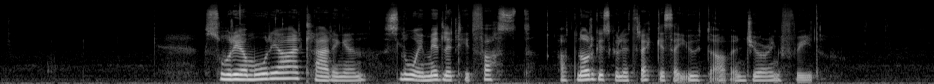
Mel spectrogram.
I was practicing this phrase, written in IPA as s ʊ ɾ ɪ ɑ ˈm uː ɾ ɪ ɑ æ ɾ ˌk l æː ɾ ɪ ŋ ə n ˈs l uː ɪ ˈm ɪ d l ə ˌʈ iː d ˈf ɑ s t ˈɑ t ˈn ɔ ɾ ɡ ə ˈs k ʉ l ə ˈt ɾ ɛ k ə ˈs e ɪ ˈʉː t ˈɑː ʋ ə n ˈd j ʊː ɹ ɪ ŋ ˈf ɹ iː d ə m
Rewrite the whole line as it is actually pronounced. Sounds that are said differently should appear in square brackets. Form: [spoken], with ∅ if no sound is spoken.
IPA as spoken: s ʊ ɾ ɪ ɑ ˈm uː ɾ ɪ ɑ æ ɾ ˌk l æː ɾ ɪ ŋ ə n ˈs l uː ɪ ˈm ɪ d l ə ˌʈ iː d ˈf ɑ s t ˈɑ t ˈn ɔ ɾ ɡ ə ˈs k ʉ l ə ˈt ɾ ɛ k ə ˈs [æ] ɪ ˈʉː t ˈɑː ʋ ə n ˈd j ʊː ɹ ɪ ŋ ˈf ɹ iː d ə m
